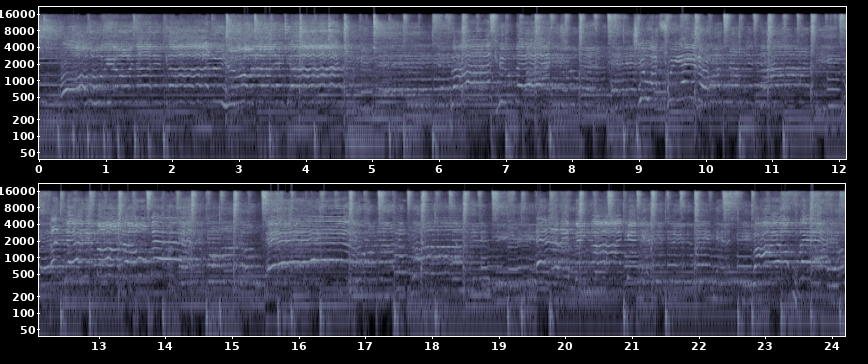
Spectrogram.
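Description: Live gospel worship song: a woman sings the lead line into a handheld microphone, with backing singers and a band behind her.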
